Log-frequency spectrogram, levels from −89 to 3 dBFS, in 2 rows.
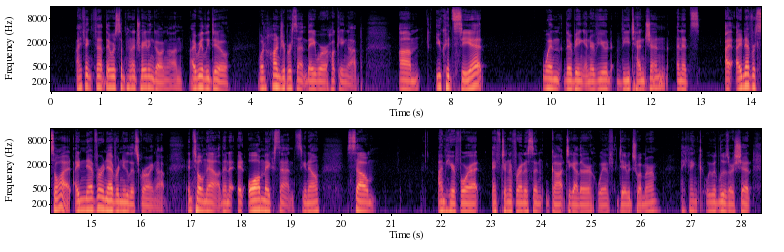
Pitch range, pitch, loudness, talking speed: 105-125 Hz, 115 Hz, -27 LUFS, 150 wpm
